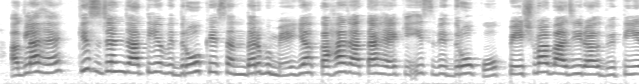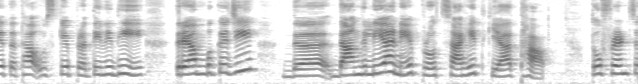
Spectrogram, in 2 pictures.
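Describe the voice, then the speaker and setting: High-voiced woman teaching history. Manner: addresses viewers as friends, brisk and methodical. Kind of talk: exam MCQ walkthrough lesson.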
